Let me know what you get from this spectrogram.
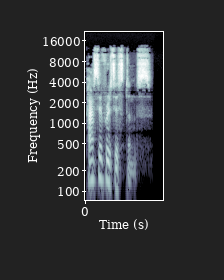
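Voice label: "passive resistance", British English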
